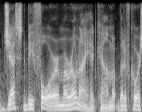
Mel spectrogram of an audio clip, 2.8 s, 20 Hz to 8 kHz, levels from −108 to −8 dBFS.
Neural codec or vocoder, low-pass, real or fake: none; 7.2 kHz; real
